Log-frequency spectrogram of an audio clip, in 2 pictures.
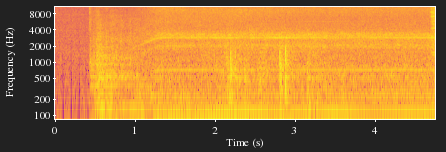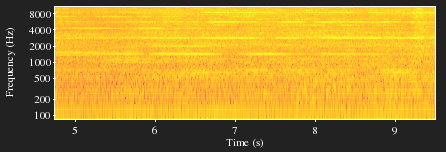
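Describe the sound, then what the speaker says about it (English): Table saw ripping a glued-up wooden hutch top to width in a home workshop, the blade spinning up then holding a steady loud whine as it cuts through the wood, with a brighter edge joining partway through. "Now I need to rip the top to width, and that'll be 18 1/4."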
